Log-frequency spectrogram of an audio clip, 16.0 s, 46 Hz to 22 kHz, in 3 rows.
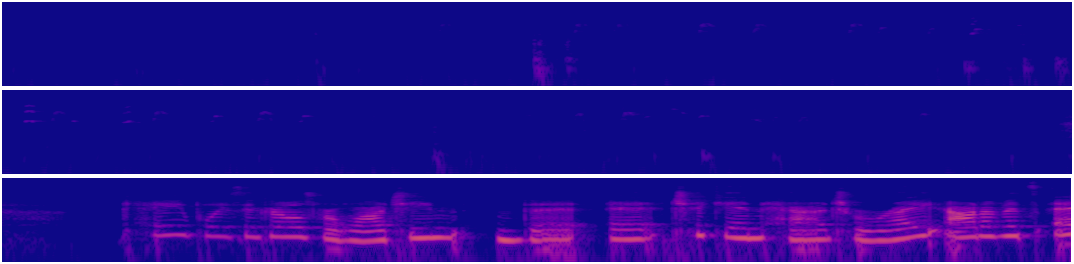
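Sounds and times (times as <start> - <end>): chicks peeping: 2.2 - 10.1.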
